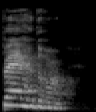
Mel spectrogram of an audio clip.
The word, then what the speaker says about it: perdre: E aqui o E no francês ele não vai ser pronunciado, tá? Ele é realmente ultra discreto. Então, termina a tua pronúncia no R, perdre.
